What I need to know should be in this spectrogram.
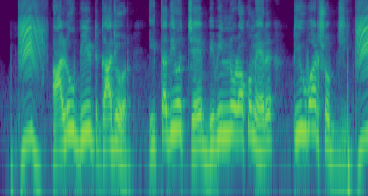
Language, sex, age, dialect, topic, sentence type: Bengali, male, 36-40, Standard Colloquial, agriculture, statement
